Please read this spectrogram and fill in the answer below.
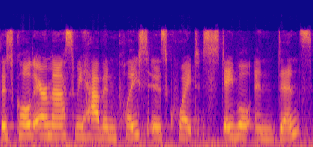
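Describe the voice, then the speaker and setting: Over noticeable background noise, a woman with a high-pitched voice speaks at a fairly slow pace. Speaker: TV meteorologist. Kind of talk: TV weather forecast.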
